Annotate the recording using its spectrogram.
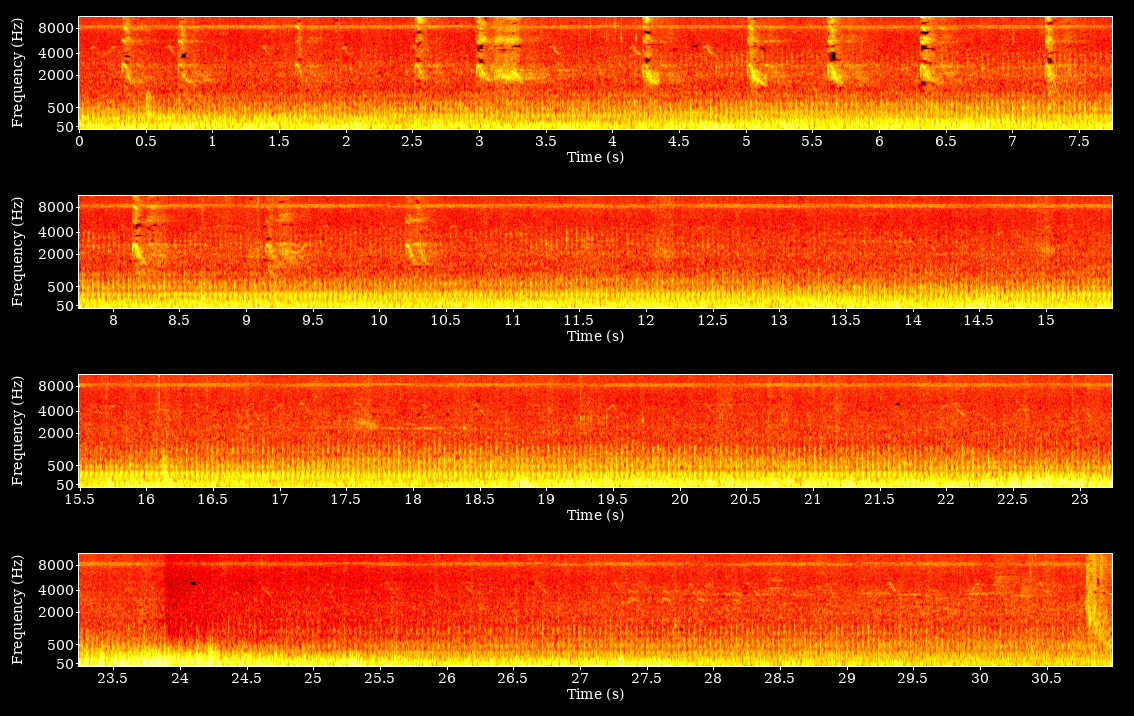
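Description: A boat engine drones steadily, growing louder to a peak about three quarters of the way through and then easing off. Over the first ten seconds a bird gives short sharp chirps, about one or two a second.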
